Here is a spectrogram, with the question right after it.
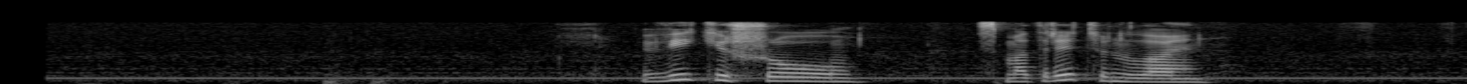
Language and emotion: Russian, neutral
